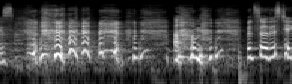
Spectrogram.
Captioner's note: people laughing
